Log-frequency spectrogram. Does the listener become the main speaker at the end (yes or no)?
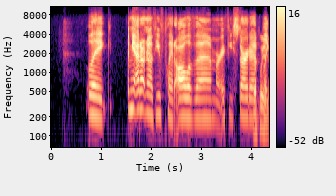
yes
